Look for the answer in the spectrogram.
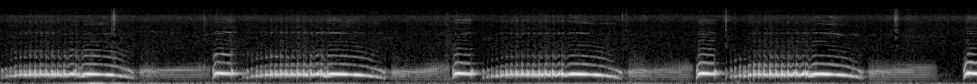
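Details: White red-eyed albino Barbary dove, tame and caged, kept as a lure and as a model for doves that seldom call, gives four cycles of a brief bright rising note followed by a drawn-out, throbbing low coo.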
